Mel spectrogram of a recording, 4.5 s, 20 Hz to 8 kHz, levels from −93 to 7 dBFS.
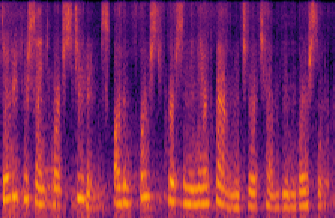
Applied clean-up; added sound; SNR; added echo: neural separator model SepFormer DNS4.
